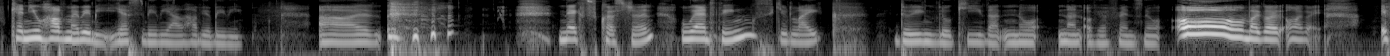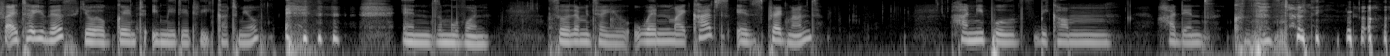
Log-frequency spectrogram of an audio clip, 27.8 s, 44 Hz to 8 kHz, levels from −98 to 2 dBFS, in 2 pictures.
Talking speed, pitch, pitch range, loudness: 140 wpm, 170 Hz, 155-215 Hz, -31 LUFS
